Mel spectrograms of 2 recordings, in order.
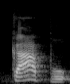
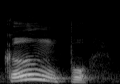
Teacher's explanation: cabo o ar sai inteirinho pela boca quando eu falo campo parte do ar vai para o nariz por quê Porque a sua língua sob um cadinho e empurra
